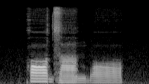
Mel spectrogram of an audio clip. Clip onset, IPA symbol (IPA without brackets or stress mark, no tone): k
